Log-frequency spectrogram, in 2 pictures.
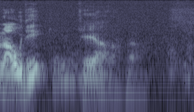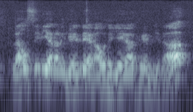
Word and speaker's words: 라오디게아: 이게 발음이 좀 어려워. 어떤 분은 라오디아게, 라오디게아, 나게아오디 뭐 여러 가지로 발음하는데 정확하게는 라오디게아.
